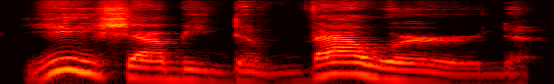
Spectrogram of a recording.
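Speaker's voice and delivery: very slow, drawn-out scripture line; slow solemn quote. Real, not acted. Preacher warning the congregation, very slow and drawn out. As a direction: stretch every word like a warning.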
